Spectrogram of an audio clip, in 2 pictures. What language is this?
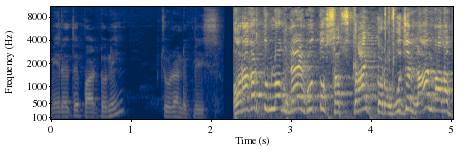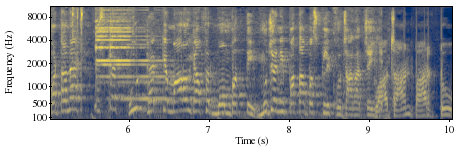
Telugu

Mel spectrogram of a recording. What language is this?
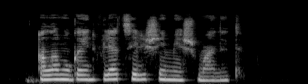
Mari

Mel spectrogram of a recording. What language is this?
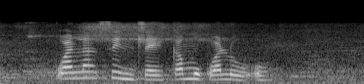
Tswana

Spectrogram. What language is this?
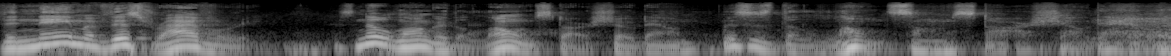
English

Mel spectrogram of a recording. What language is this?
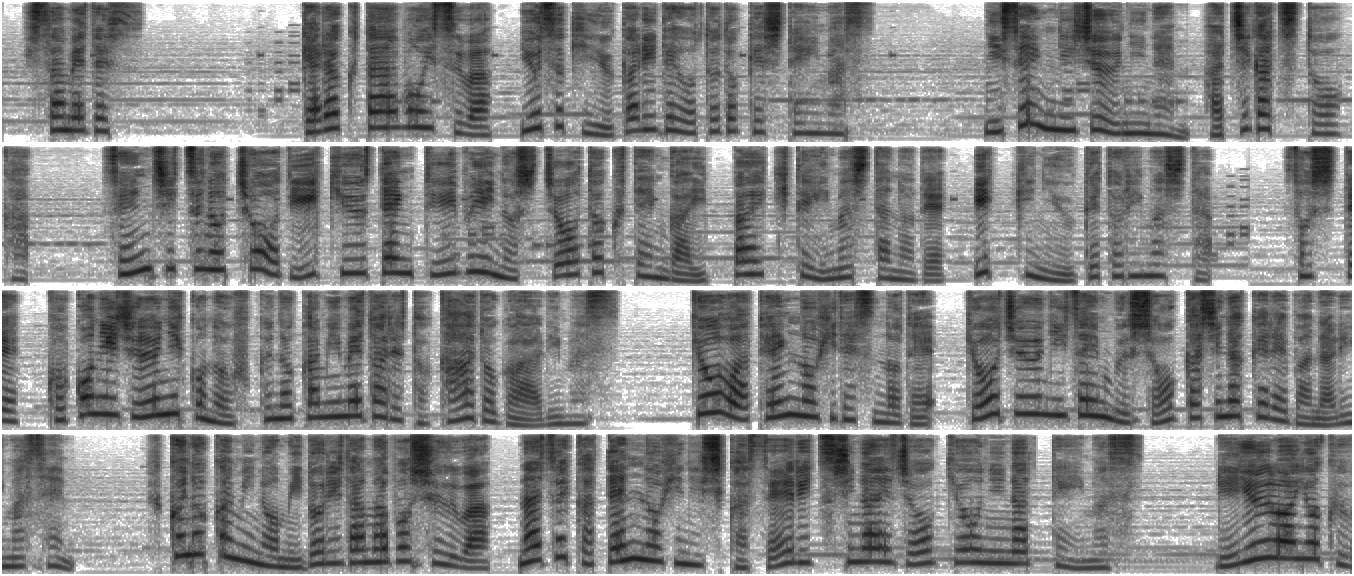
Japanese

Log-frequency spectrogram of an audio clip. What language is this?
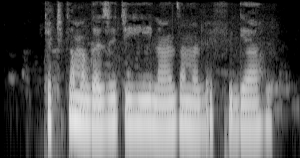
Swahili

